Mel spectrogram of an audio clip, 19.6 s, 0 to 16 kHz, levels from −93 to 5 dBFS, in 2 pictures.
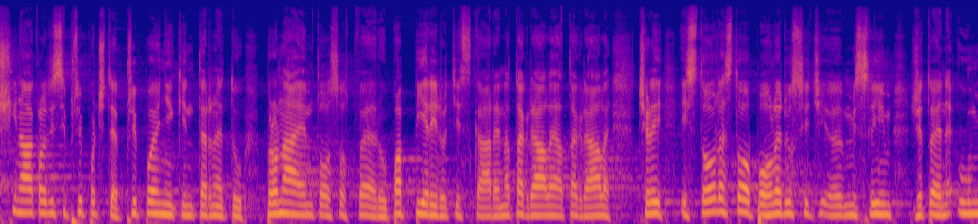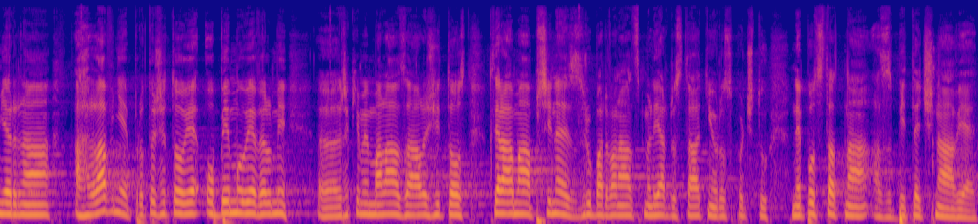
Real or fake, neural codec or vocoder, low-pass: real; none; 14.4 kHz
